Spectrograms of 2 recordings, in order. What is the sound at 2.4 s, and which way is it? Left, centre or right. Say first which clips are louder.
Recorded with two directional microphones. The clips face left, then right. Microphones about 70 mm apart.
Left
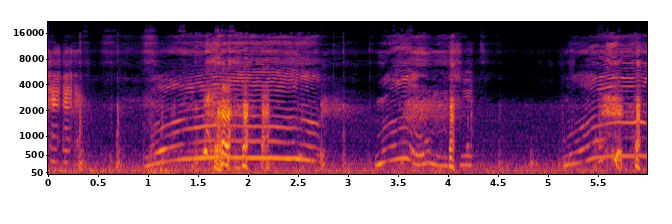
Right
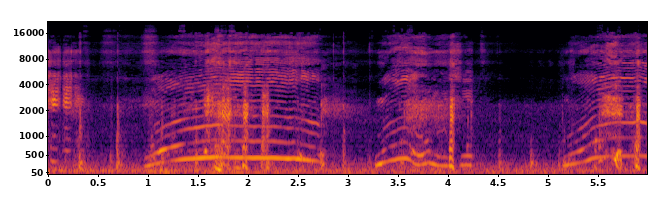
Baby cry: right 1 dB; left.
